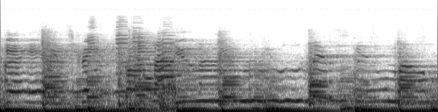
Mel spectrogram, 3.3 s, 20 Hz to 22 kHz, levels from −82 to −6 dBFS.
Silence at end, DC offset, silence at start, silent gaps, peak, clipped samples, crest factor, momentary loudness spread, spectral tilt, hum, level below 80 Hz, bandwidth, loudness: 0 s; under 0.1%; 0 s; none; -2 dBFS; under 0.1%; 10 dB; 2 LU; -8 dB/octave; none; -14 dBFS; 6.4 kHz; -13 LUFS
